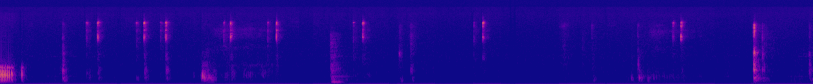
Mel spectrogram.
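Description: Faint, irregular computer mouse clicks, about a dozen spread unevenly, most sharp and a few duller.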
